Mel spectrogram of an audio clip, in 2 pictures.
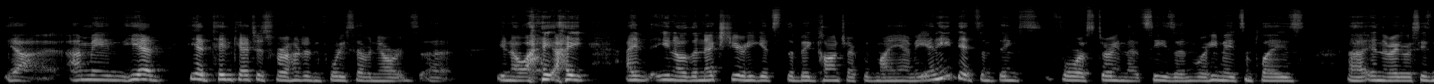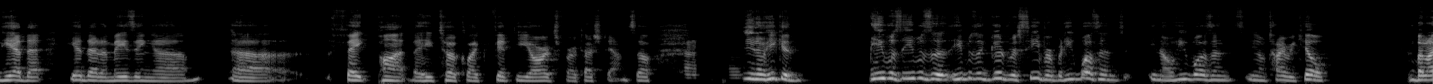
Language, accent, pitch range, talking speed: English, American, 175-210 Hz, 205 wpm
